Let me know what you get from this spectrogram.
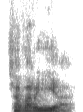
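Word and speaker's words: Chavarría: close. So close. Accents over the I. Chavarria. Chavarria.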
